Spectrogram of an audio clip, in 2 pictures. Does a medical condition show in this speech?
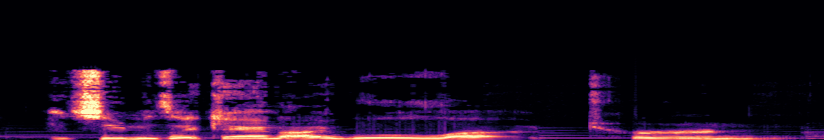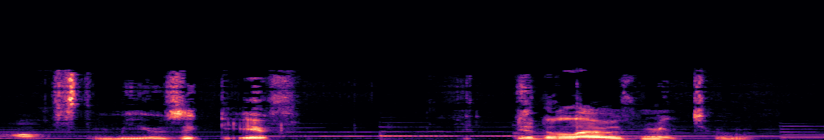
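Yes: cerebral palsy; limbs affected.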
